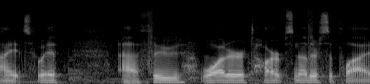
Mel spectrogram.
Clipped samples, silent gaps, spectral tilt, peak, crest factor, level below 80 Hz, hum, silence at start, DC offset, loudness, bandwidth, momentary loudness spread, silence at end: under 0.1%; none; -6 dB/octave; -10 dBFS; 16 dB; -54 dBFS; none; 0 s; under 0.1%; -27 LUFS; 15 kHz; 9 LU; 0 s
